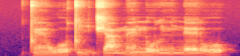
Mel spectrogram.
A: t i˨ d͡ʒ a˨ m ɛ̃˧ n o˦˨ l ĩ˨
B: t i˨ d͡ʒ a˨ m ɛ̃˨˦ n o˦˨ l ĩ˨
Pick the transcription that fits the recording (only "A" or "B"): B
